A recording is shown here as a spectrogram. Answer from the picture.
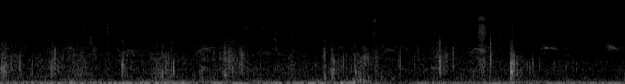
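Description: Footsteps on a gravel driveway, an uneven run of about two steps a second.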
